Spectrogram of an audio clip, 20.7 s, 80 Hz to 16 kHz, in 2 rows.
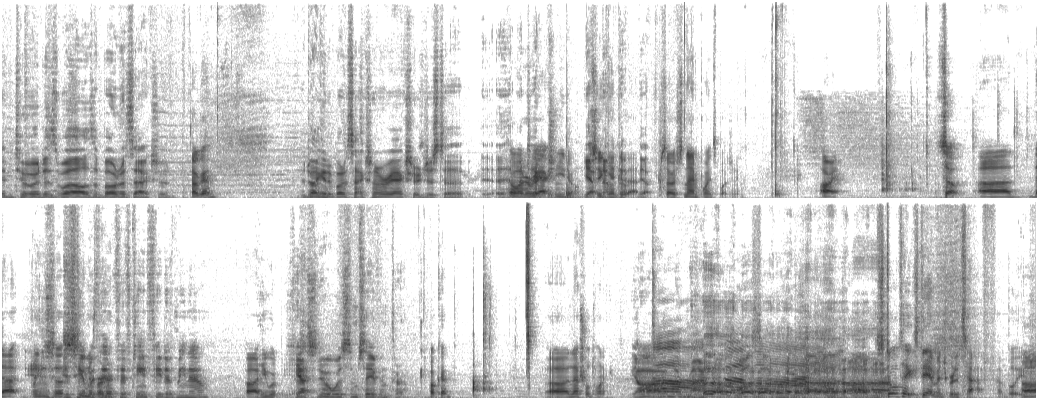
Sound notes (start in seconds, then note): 15.9 groaning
